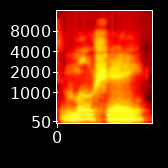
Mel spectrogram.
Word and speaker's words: Moshe: you know um and it's just like Moses right it's not it's Moshe but the Greek didn't have a sha so they use a sigma and then in both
